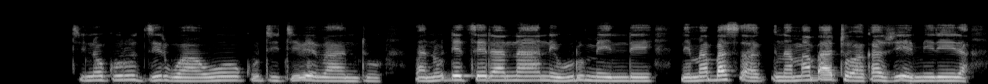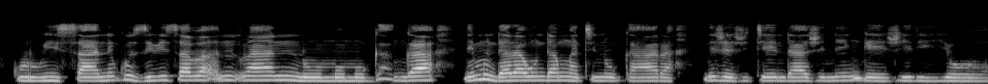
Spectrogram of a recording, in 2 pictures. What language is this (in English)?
Ndau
